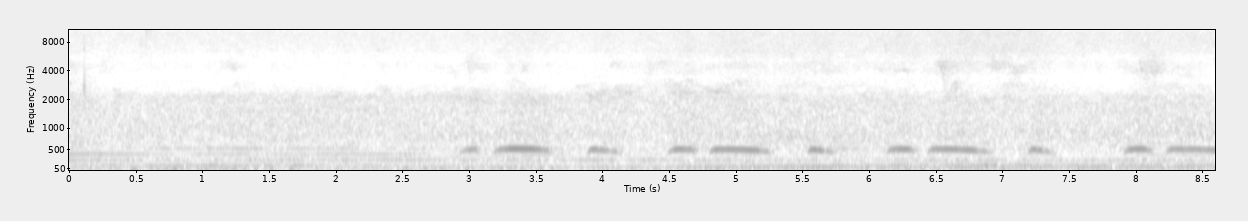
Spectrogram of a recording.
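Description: A dove cooing: a rhythmic phrase of short and longer low notes, repeated over and over, starting about three seconds in, over a steady low hum.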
